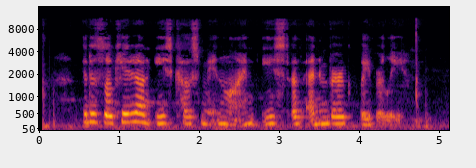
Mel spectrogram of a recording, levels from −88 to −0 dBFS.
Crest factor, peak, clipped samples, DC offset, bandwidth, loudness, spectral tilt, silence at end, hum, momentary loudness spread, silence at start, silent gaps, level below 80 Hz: 18 dB; -8 dBFS; under 0.1%; under 0.1%; 11.5 kHz; -25 LUFS; -5.5 dB/octave; 0.25 s; none; 16 LU; 0.05 s; none; -54 dBFS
